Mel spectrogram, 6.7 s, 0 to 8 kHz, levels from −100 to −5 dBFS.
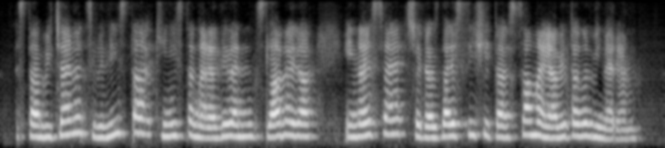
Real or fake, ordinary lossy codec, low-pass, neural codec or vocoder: fake; none; none; codec, 16 kHz, 2 kbps, FreqCodec, smaller model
